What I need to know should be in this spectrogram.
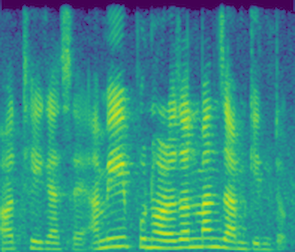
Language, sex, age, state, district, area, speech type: Assamese, female, 18-30, Assam, Nalbari, rural, spontaneous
